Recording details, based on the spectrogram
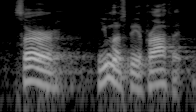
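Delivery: wry, tongue-in-cheek, facetious mocking tone. Imagining how a woman's remark might have sounded, mock-facetious tone. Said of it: "kind of facetiously".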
